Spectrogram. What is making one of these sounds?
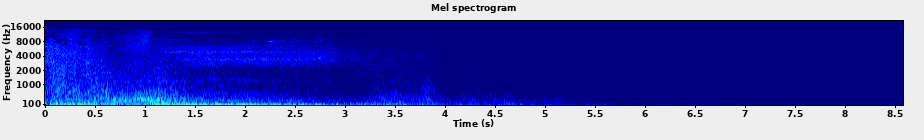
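A triumphant fanfare plays and slowly fades away.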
